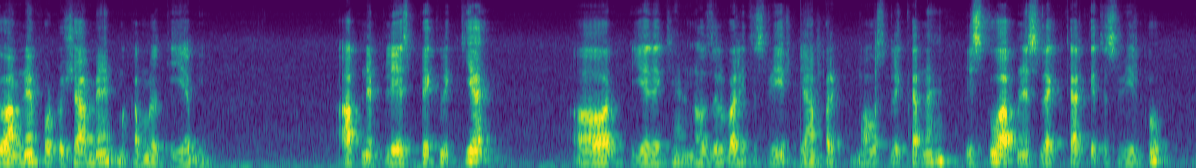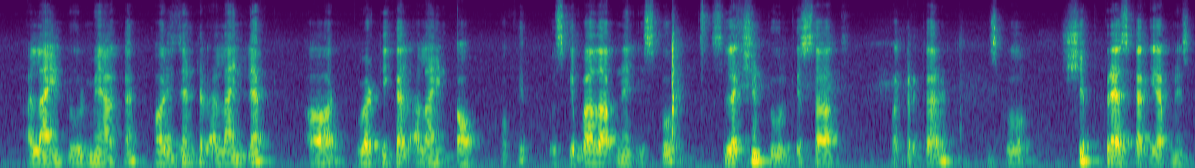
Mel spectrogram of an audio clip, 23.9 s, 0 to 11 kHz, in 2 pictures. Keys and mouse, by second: 3.9 click, 7.4 click, 8.9 click, 9.4 click, 9.8 click, 10.4 click, 11.3 click, 12.9 click, 14.4 click, 16.4 click, 17.0 click, 17.6 click, 19.5 click, 21.0 click.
